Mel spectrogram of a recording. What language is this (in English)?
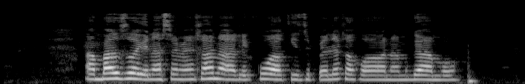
Swahili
